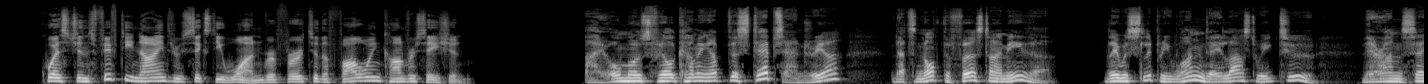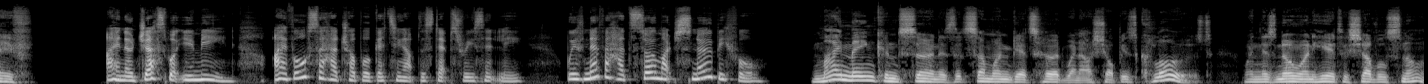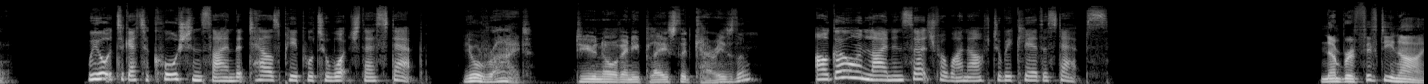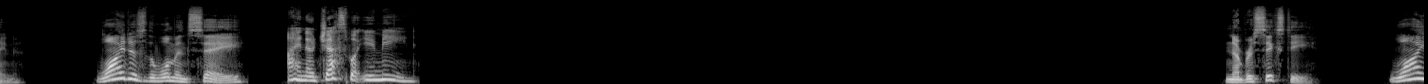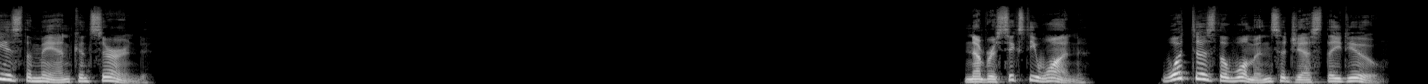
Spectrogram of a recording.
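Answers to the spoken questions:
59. She agrees the steps are unsafe; she has also had trouble on them
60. Someone might get hurt on the snowy steps when the shop is closed
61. Get a caution sign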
